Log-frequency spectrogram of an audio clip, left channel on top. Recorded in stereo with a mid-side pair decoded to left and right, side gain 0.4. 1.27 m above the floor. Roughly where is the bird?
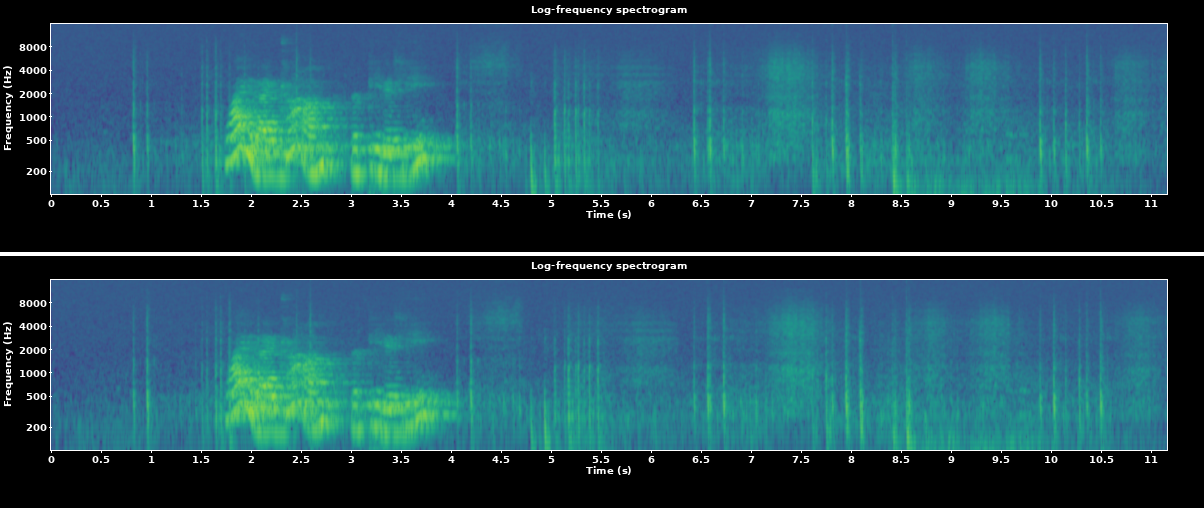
I don't hear a bird.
